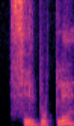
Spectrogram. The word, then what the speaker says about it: s'il vous plaît: Esta S no se pronuncia y se dice s'il vous plaît. La A-I se vuelve E. La T no se pronuncia, entonces simplemente s'il vous plaît.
